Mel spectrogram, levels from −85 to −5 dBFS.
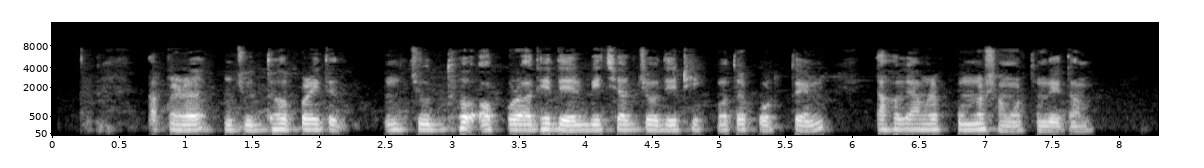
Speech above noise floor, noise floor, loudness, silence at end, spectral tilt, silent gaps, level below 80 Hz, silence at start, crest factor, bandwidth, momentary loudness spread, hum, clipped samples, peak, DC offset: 28 dB; -47 dBFS; -20 LUFS; 0.5 s; -6.5 dB/octave; none; -56 dBFS; 0.35 s; 18 dB; 7.8 kHz; 11 LU; none; under 0.1%; -2 dBFS; under 0.1%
